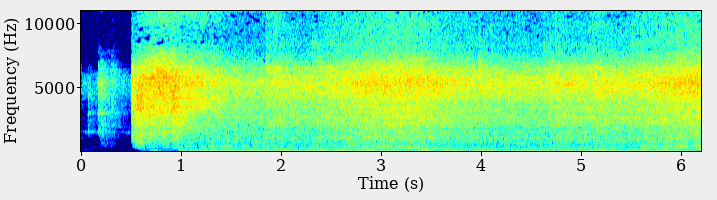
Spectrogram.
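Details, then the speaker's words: Automatic scooter after sanding clutch bell (mangkok ganda) and cleaning clutch shoes; pulls away with steady even drone and no shudder, take-off vibration gone, normal CVT take-off. "Oke baik teman-teman ya jadi unit ini sudah kita tes dan getaran pada saat putaran awalnya itu sudah hilang Alhamdulillah ya"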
